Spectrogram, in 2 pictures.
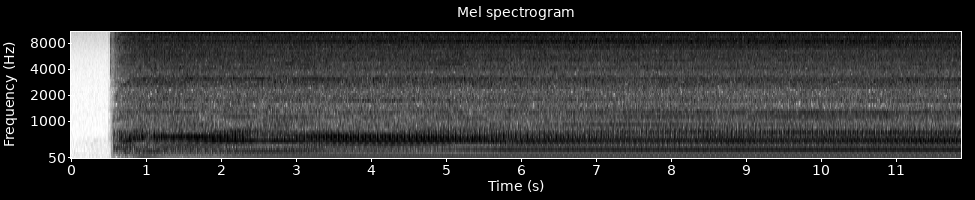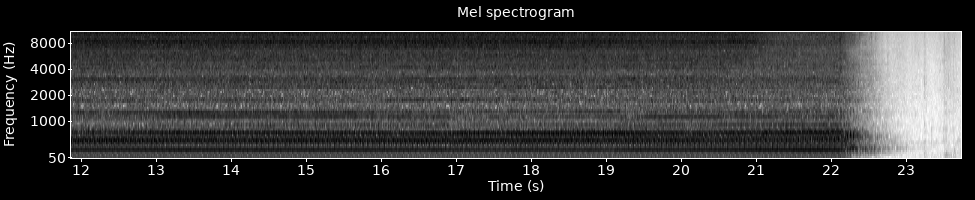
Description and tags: Electric air compressor distance mono
An electric air compressor running. Recorded with Sennheiser mkh 60 connected to an Zoom H6. Miked 5 meters from source to get some of the natural reverb.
